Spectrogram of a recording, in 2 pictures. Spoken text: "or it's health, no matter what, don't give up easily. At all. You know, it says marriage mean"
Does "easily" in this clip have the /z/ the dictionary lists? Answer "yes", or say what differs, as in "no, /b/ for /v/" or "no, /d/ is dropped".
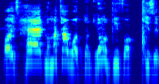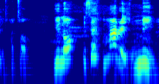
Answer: yes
